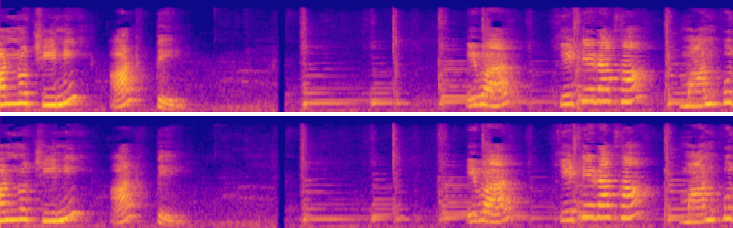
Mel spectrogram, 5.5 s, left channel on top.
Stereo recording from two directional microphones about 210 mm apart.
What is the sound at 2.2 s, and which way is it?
Music, centre (ahead or behind).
